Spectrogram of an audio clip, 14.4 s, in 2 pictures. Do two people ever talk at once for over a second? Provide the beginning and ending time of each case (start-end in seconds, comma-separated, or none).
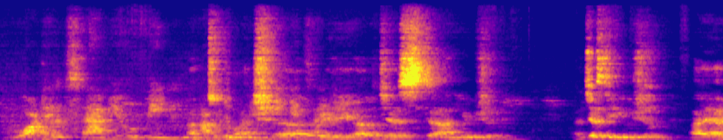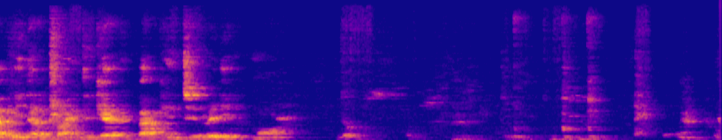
1.8-3.5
